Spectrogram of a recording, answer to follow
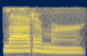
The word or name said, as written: Latimer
